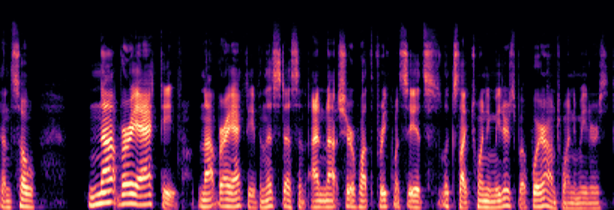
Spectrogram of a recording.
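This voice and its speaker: A man giving a casual, unscripted tutorial, thinking aloud haltingly and repeating phrases as he goes. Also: mid-range voice, vocal fry, fairly bright tone, dry recording, studio quality. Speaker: amateur radio tutorial host. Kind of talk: casual unscripted screen walkthrough.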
